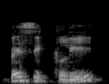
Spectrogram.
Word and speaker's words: basically: you'll realize that uh after forming the adverbs the a uh the a is silent that is the uh the a that is coming just before uh you know letter L so again we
